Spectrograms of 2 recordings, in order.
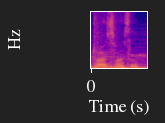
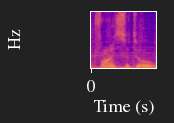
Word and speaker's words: Draisaitl: and I suddenly realised that Draisaitl rhymes with bicycle, and therefore I could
